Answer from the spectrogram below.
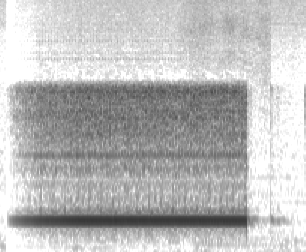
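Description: A telephone ringback tone on an outgoing call: one steady, mid-pitched electronic burst lasting about two seconds, then cutting off to near silence. No one speaks.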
